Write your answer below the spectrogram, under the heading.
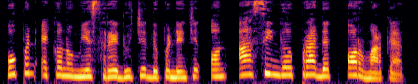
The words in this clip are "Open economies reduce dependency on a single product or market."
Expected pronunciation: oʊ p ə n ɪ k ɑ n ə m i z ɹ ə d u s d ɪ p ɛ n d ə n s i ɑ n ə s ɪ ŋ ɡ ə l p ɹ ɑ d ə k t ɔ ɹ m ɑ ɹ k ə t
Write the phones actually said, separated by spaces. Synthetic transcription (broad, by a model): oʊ p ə n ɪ k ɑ n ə m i s ɹ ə d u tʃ d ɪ p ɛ n d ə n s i ɑ n ə s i ŋ ɡ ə l p ɹ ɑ d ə t ɔ ɹ m ɑ ɹ k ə t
